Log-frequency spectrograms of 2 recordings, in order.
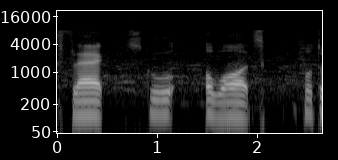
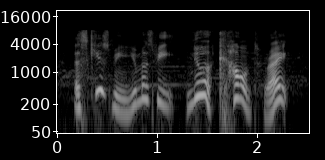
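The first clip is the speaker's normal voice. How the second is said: very high-pitched, swooping character voice; 9 semitones higher than usual. Someone clutches the narrator's shoulder and speaks up in a high-pitched voice. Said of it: "a high-pitched voice follows".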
